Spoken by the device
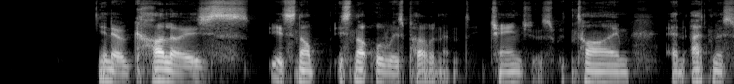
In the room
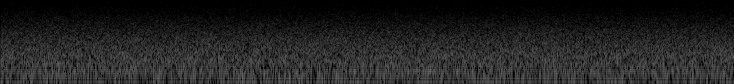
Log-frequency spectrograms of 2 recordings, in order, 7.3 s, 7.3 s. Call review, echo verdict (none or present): none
